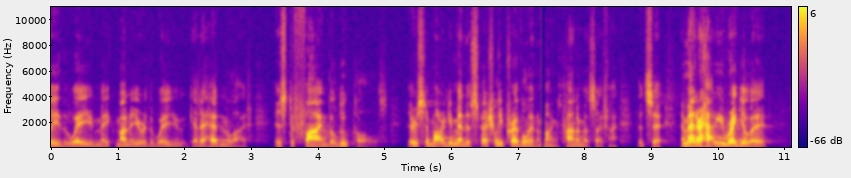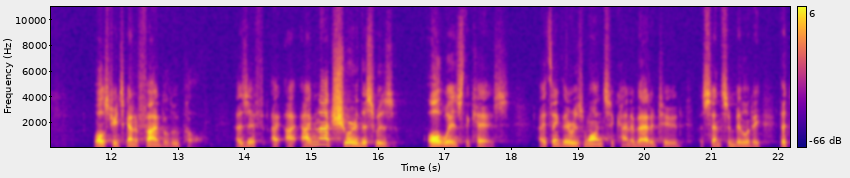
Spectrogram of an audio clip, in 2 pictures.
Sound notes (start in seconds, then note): none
